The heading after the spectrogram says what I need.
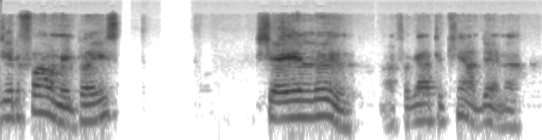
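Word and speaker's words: ᏎᎷ: is how we write corn and it is pronounced shea lou okay at the count of three i don't i need you to follow me please sheila i forgot to count didn't i uh i'm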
